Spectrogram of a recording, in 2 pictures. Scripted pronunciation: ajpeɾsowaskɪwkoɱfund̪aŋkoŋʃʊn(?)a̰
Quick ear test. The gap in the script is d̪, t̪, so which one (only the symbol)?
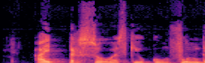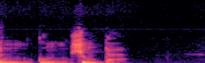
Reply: t̪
